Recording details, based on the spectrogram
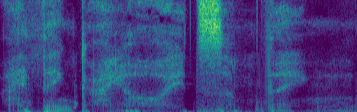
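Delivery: faint, crackly, creepy whisper, barely audible. Speaker describing a creepy game's kid voice, imitating a whispered line. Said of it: "just whispered lines".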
